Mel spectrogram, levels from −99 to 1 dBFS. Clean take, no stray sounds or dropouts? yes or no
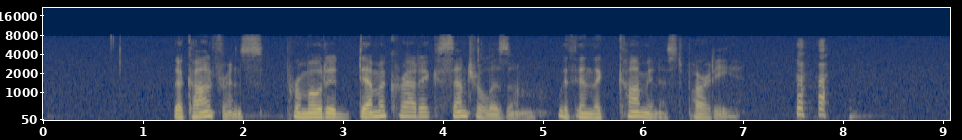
no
